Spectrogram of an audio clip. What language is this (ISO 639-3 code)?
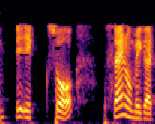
guj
